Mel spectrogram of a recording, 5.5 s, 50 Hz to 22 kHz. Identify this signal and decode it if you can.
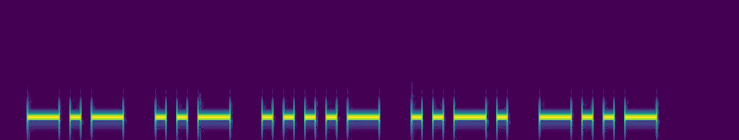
Morse code, heard as a keyed tone, about 15 wpm, 700 Hz. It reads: KU4FX
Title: USA Call Signs - 5 Characters - 15wpm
